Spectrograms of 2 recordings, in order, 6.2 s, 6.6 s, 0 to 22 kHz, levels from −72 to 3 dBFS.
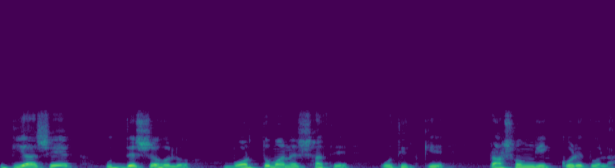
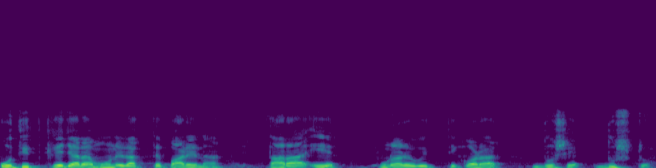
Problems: none marked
